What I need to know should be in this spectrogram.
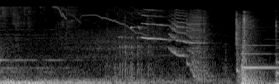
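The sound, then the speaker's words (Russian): The door of a house creaks shut with a descending squeal of the hinges, then closes with a solid thump over a low rumbling background; in Norway on a grey, cold, foggy morning, 24 June 1893. “Только что за моей спиной закрылась дверь моего дома.”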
